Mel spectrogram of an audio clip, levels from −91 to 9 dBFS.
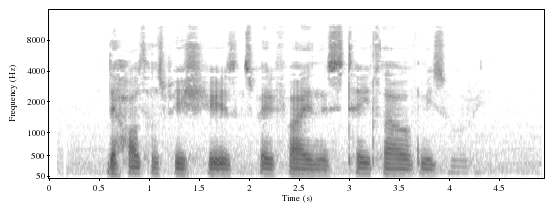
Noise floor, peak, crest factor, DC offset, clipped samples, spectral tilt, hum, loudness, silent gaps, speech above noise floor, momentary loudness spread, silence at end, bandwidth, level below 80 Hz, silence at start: -68 dBFS; -16 dBFS; 22 dB; under 0.1%; under 0.1%; -4 dB/octave; none; -35 LUFS; none; 33 dB; 7 LU; 0.8 s; 11.5 kHz; -78 dBFS; 0.6 s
